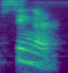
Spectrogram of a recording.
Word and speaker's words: singer: A lot of people pronounce it in the very same way, either finger singer or finger singer, but both are pronounced differently. You can recognize that if you put away that ER at the end. If it is an existing word, what is left, then you can't hear anything, singer.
